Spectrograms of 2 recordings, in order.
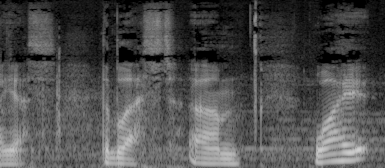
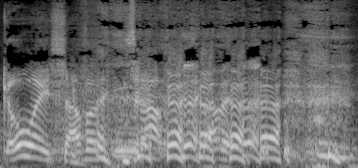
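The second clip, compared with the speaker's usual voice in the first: much higher, playful shooing; high mock-annoyed voice; 11 semitones higher, slower than usual. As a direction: squeak it out in pretend annoyance. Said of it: "The little bubble pops up in my head".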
